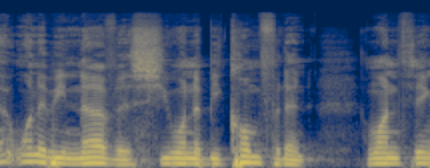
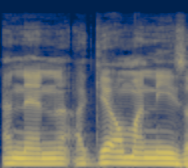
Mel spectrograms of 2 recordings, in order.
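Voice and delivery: ordinary delivery

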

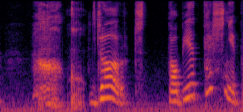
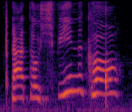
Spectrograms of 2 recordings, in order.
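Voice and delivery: high, slow, softer call; drawn-out call; 9 semitones higher, 5 dB quieter, slower than usual. Acted. Mother calls father a second time.

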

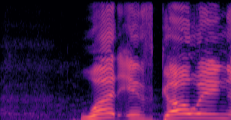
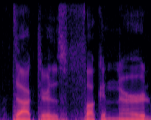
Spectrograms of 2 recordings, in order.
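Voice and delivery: normal talking voice

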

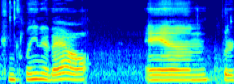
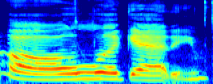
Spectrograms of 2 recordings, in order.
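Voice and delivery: slow, tender gush over a pet; sympathetic aww; 7 dB louder, much slower than usual. Real, not acted. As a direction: melt over something cute. Cat eating, owner gushing.

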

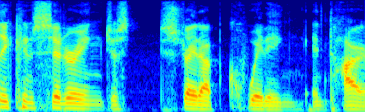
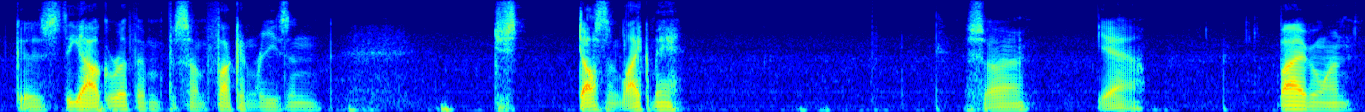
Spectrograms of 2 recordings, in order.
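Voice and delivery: low, soft, deflated sign-off; deflated mumble; 6 semitones lower, 11 dB quieter than usual. Real, not acted. Vlogger expecting hardly any views signs off, deflated. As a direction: trail away quietly, low and resigned.

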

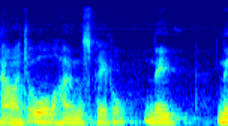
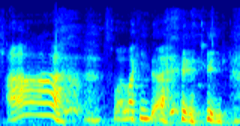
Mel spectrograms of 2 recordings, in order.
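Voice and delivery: laughing; 8 semitones higher, much slower than usual. Real, not acted. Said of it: "laugh heard".

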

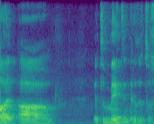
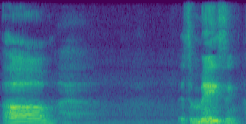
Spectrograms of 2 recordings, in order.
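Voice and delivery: ordinary talk, nothing marked

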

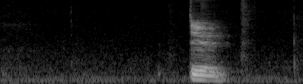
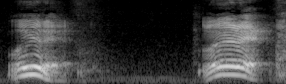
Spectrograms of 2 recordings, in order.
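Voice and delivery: excited; 10 semitones higher, 12 dB louder than usual. Real, not acted. Showing off juicy dip.

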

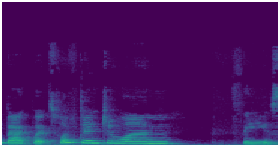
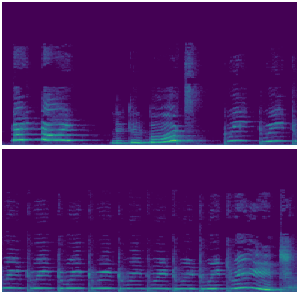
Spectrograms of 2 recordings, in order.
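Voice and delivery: birdlike goodnight. A narrator's reading. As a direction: chirp goodnight like a tiny bird. Saying goodnight to birds.

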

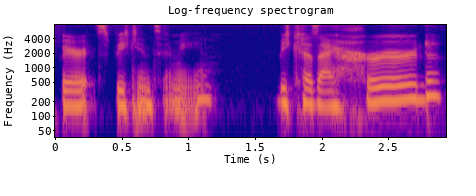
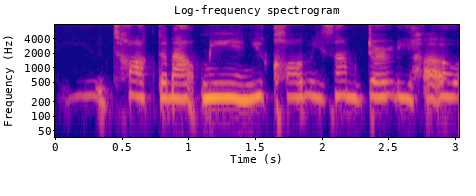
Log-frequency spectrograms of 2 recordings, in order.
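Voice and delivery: higher, accusing tone; confrontational; 5 semitones higher than usual. Retold or imitated. Confronting her youth pastor, mild higher accusation. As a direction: square up to him. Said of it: "ready to tear him a new one".

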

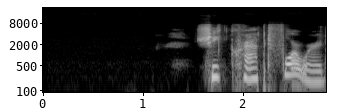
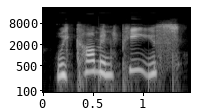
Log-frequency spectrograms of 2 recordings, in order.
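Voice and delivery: put-on high little-girl voice; 8 semitones higher than usual. A narrator's reading. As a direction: pitch it well up, as a surrendering child. Little girl surrendering to soldiers.

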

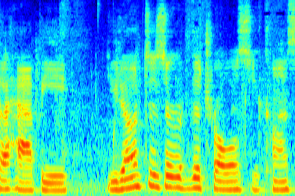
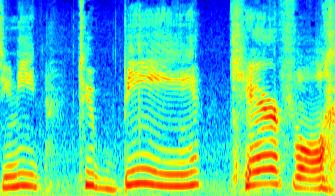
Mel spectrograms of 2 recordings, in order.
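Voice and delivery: "be" drawn out high and loud; slow, loud, set-apart "be careful"; punning stress on be; 6 semitones higher, 5 dB louder, slower than usual. Shown as a demonstration. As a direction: stretch "be" slowly to land the pun. Makes a bee pun.

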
